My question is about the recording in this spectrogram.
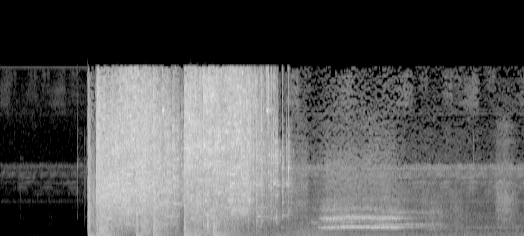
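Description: A sudden loud crash with glass shattering, breaking out of silence about two seconds in, with a second heavy hit about two seconds later, then dying away over several seconds. A brief steady tone sounds in the middle of the decay.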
